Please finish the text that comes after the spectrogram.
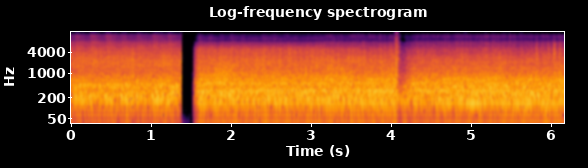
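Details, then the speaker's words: About 100-year-old Caterpillar grader, after fitting a $55 part, driving out to the front of the property under its own power. Steady, even chugging through a gear change with no popping or backfiring, where before it struggled. Best it has run; normal running under load. "all right super excited right now this is hands down the best of Greater has run since we've had it we're driving out towards the front of the property right now she's just chugging along she's not backfiring she's not popping things are just great right now"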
